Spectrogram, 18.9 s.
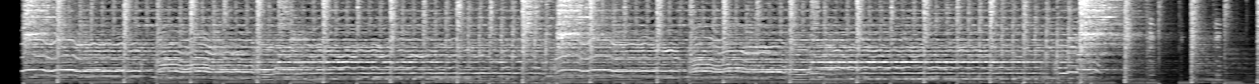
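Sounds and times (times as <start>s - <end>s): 
brass music: 0.3s - 18.7s.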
